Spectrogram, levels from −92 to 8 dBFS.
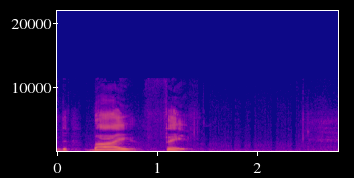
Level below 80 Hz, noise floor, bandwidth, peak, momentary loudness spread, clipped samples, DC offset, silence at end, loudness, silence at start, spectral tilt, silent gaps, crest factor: -66 dBFS; -63 dBFS; 11.5 kHz; -18 dBFS; 22 LU; under 0.1%; under 0.1%; 0.05 s; -36 LUFS; 0 s; -4 dB/octave; none; 22 dB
